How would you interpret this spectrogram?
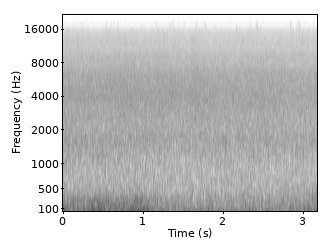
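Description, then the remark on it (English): A steady storm soundscape: a deep, rolling rumble of thunder under a constant wash of heavy rain, fairly loud and continuous throughout, with no voices. “Oh, rain, wind, thunder, fire are my daughters.”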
